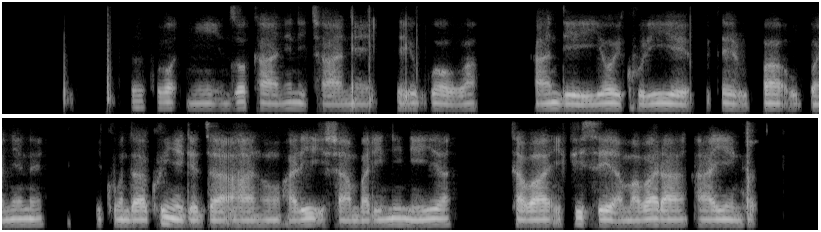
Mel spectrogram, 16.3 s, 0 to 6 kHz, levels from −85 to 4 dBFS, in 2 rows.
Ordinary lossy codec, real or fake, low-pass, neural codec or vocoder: AAC, 32 kbps; fake; 5.4 kHz; codec, 16 kHz in and 24 kHz out, 1 kbps, XY-Tokenizer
